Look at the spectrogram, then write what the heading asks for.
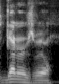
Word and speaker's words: Guntersville: Chuck Norris, my uncle lived in Gunnersville, and it's spelled the way you said right there, Gunnersville. That's why everybody says it. It's spelled Guntersville with a T, but everybody says Gunnersville.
